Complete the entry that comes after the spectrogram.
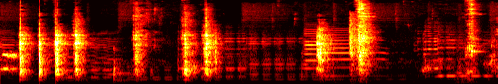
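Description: Chopped garlic cloves tipped into a pan of softening onions for arroz con pollo, giving a run of close clattering knocks and scrapes of utensil against pan in irregular bursts, with no talking.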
